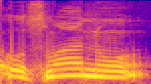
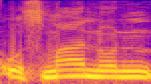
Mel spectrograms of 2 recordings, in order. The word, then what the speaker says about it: Utsmanu: Contoh Utsmanu. Jangan baca Utsmanu, jangan baca Utsmanun, salah. Perhatikan, jangan baca Utsmanun, keliru.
